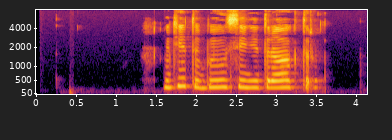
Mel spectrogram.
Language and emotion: Russian, sad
